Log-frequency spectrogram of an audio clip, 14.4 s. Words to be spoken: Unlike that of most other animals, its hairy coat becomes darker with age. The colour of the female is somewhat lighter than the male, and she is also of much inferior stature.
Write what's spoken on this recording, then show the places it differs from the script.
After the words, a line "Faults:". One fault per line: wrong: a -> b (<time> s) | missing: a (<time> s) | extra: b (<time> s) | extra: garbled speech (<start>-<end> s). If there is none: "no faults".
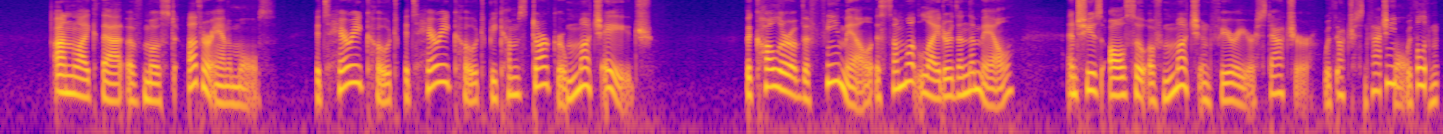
Unlike that of most other animals, its hairy coat its hairy coat becomes darker much age. The colour of the female is somewhat lighter than the male, and she is also of much inferior stature. [garbled]
Faults:
extra: its hairy coat (4.0 s)
wrong: with -> much (5.7 s)
extra: garbled speech (13.2-14.4 s)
